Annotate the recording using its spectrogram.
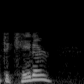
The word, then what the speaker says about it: Decatur: Corey Kretzinger, 25-year-old from Decatur, Illinois. Is that how you say it, Bernie? Decatur? – Yes.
